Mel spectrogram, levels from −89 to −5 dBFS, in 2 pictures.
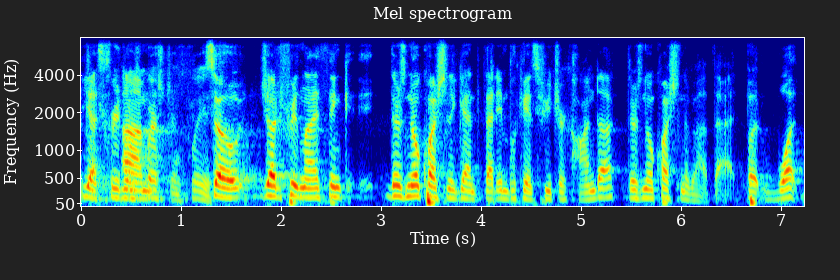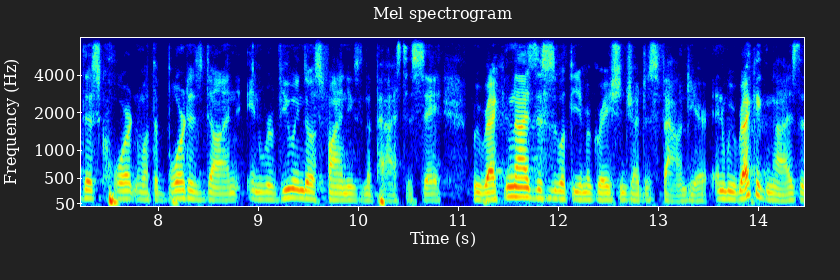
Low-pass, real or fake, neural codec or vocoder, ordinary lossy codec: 7.2 kHz; real; none; Opus, 16 kbps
